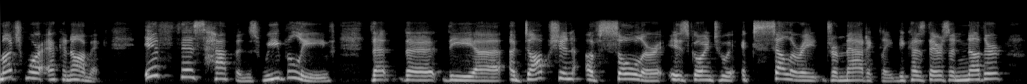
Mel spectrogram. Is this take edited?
no; 0 cuts

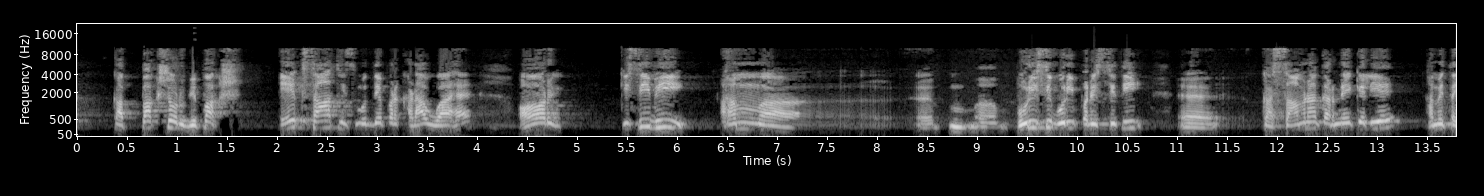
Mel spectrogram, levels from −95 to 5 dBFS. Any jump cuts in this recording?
no; 0 cuts

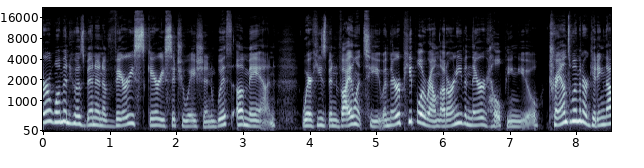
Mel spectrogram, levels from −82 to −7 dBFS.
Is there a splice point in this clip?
no; 0 cuts

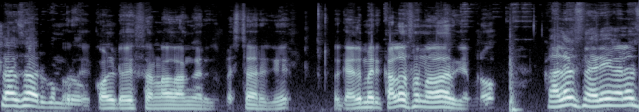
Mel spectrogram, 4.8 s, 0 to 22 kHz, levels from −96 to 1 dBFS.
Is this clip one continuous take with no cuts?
yes; 0 cuts

